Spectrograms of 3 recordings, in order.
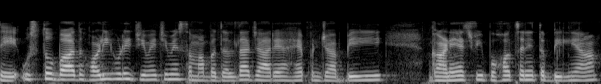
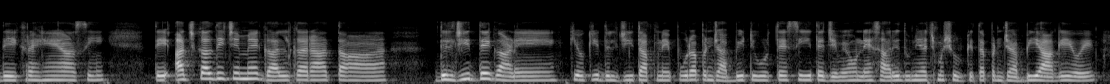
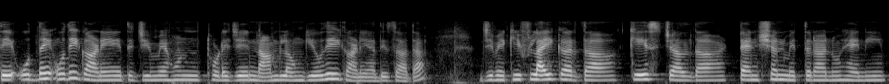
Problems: constant background noise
